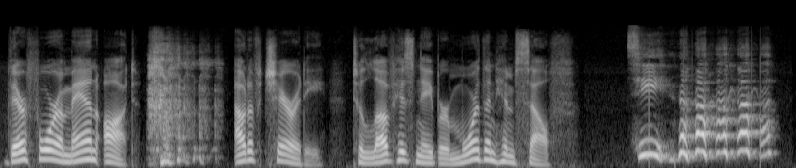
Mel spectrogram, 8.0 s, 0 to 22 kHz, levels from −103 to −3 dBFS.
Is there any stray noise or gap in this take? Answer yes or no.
yes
